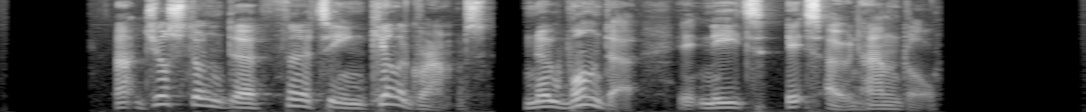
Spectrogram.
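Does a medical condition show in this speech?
No.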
